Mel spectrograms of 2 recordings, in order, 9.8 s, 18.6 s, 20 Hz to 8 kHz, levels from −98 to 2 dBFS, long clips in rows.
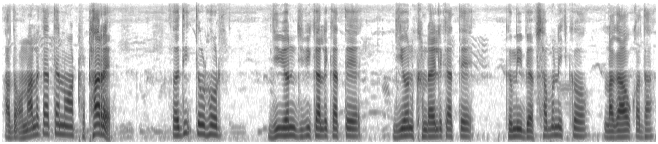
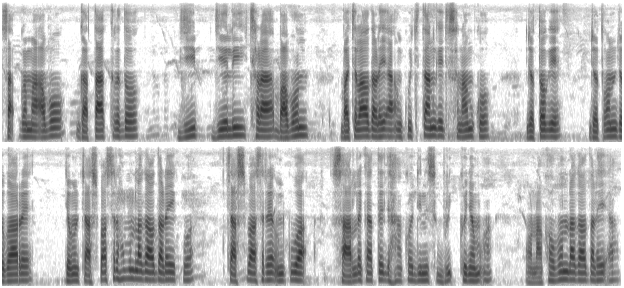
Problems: none marked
